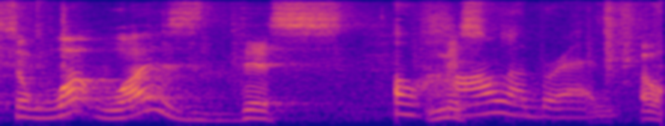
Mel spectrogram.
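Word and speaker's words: challah: what was this oh holla bread oh hollow so you don't even pronounce the sea oh holla okay so what is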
